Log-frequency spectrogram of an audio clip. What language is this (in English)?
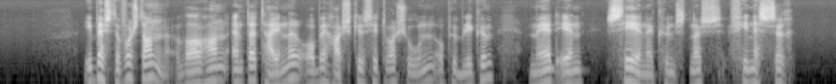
Norwegian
